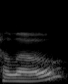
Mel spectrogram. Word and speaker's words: hello: vowel and vowel Oh hello with stress on the first syllable hello so I'm thinking maybe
